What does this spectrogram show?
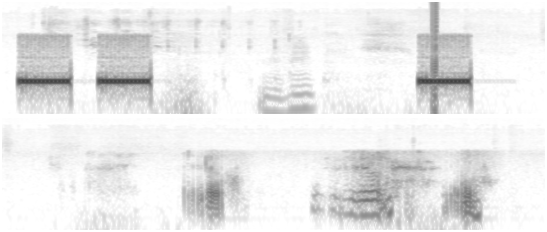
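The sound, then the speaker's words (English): A telephone ringback tone while dialing out on a call from Mexico to South Africa: two quick, loud steady tone bursts, a pause, then a third, followed by muffled voices speaking over the line. “Uh, let's see if we can get the phone call up. Okay, All right, it's ringing.”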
